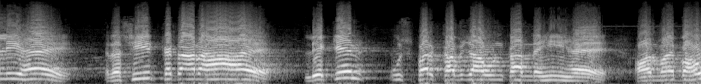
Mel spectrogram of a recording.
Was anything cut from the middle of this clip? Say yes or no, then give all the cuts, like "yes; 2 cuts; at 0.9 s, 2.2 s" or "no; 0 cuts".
no; 0 cuts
